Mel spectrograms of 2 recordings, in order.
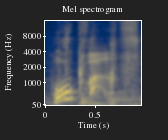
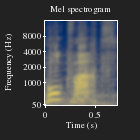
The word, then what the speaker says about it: Hogwarts: Gegenwärtiger Schulleiter von Hogwarts.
